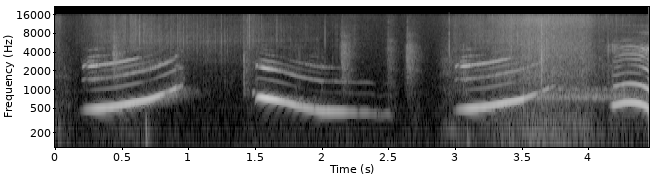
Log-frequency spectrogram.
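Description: Comedic slide-whistle-style sound effect: three smooth glides in pitch, rising, then falling, then rising again, each about a second long with short gaps between.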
